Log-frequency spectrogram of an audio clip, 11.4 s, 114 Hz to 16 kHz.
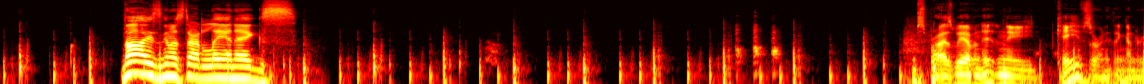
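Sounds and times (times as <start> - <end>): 
speech: 1.2 - 3.0, 9.3 - 11.4
chicken clucking: 7.1 - 8.0.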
